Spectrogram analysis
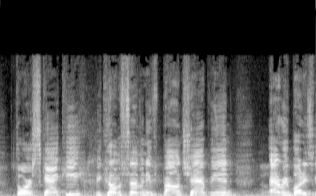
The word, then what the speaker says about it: Skancke: __ ] awesome man your last name is pronounced skank skanky Thor skanky so I mean people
